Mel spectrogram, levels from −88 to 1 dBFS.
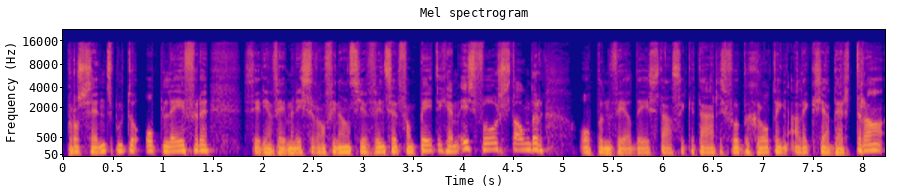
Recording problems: none

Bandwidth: 15 kHz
